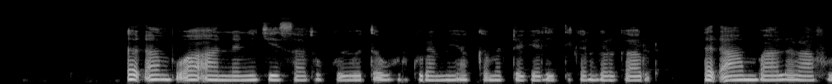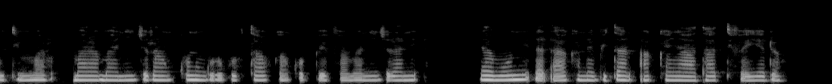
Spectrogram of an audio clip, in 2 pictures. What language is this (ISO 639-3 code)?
orm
